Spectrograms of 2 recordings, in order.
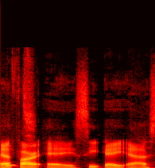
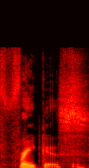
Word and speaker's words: fracas: I say fracas. I thought everybody said fracas. But they say fraca with a silent S. In Britain, yes, they say fraca. Also in this country, you can say fracas.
